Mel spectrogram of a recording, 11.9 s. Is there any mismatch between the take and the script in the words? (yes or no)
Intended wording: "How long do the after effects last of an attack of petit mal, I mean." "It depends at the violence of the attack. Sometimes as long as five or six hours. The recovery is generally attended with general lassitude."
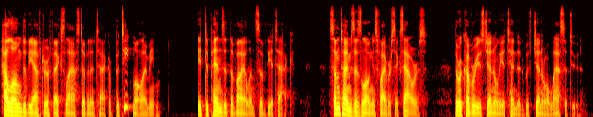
no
